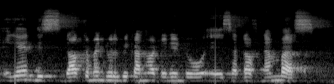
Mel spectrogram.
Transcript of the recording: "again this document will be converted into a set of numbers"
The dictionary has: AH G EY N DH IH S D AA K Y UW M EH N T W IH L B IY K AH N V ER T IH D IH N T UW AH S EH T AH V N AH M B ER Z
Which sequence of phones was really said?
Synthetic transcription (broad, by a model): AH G EY N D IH S D AA K Y UW M EH N T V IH L B IY K AH N V ER T IH D IH N T UW AH S EH T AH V N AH M B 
